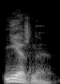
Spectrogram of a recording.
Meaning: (adverb) dearly, fondly, gently; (adjective) short neuter singular of не́жный (néžnyj)
- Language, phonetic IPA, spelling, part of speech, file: Russian, [ˈnʲeʐnə], нежно, adverb / adjective, Ru-нежно.ogg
